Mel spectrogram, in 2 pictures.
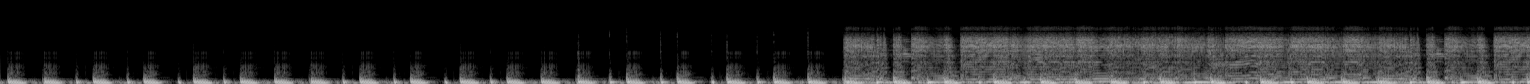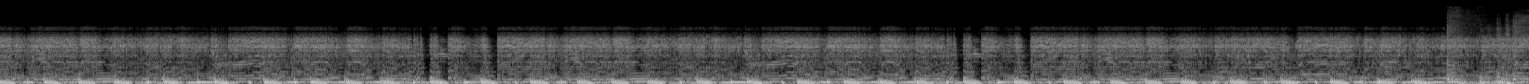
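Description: Background music with a pulsing beat, joined about eight seconds in by guitar.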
